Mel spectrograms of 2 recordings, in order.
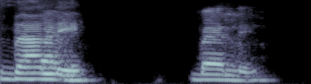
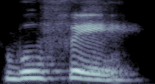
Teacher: in French word final T is silent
